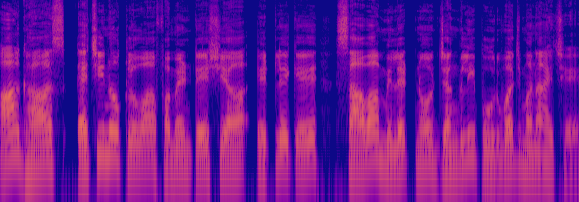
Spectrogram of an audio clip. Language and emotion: Gujarati, neutral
